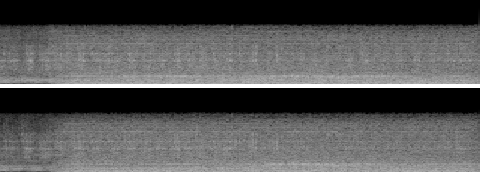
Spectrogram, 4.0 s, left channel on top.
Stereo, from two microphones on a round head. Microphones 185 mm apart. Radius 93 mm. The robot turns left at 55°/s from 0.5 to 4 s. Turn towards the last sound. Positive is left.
No sound to turn to.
